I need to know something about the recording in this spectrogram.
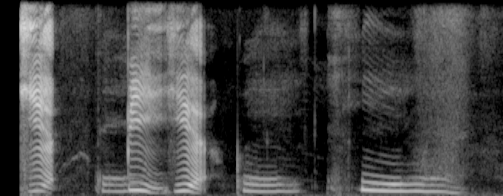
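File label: "bi4ye4", Mandarin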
